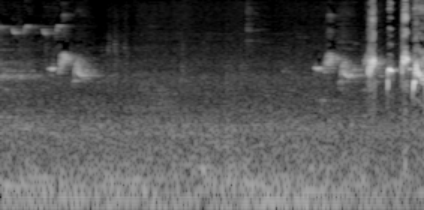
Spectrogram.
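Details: A caged red-whiskered bulbul displays its song: a faint high whistle and a slurred phrase, then after a gap a loud rapid series of bright bubbling notes.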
